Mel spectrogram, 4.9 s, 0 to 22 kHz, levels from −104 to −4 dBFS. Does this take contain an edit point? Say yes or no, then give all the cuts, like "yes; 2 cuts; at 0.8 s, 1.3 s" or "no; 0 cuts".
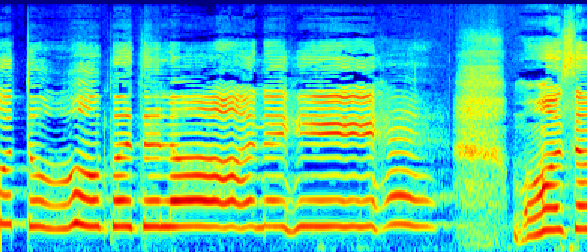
no; 0 cuts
